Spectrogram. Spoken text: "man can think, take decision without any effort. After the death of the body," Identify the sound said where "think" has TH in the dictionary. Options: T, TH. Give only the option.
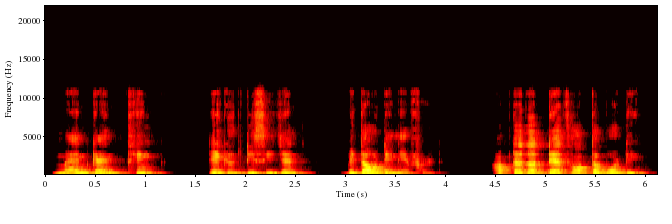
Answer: T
